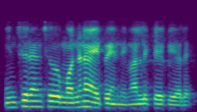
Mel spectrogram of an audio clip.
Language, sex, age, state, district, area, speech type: Telugu, male, 18-30, Telangana, Siddipet, urban, conversation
